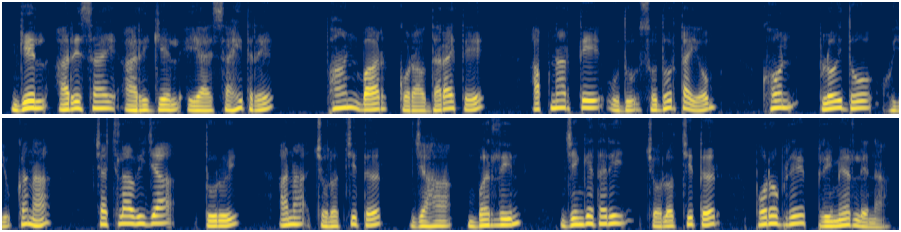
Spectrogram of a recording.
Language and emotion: Santali, neutral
